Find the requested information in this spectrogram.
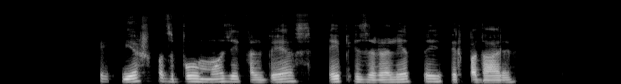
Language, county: Lithuanian, Kaunas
